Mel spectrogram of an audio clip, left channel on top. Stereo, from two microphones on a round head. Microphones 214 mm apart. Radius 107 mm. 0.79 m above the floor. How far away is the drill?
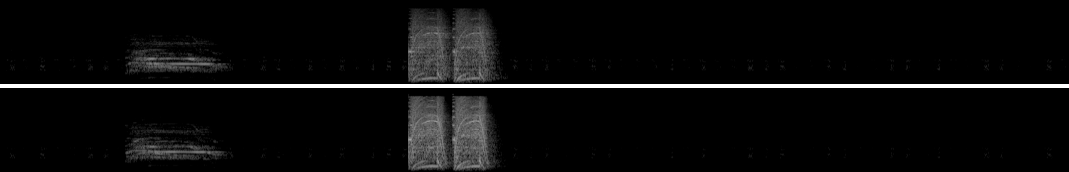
About 0.6 m.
